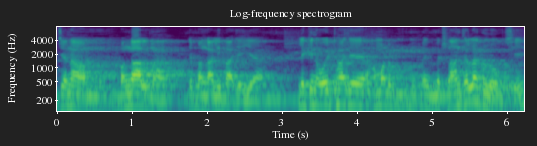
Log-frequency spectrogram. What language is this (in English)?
Maithili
